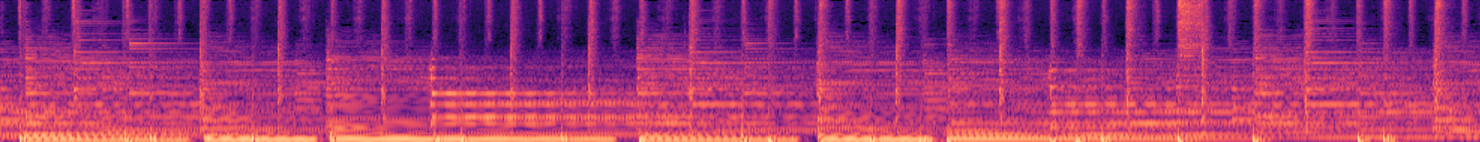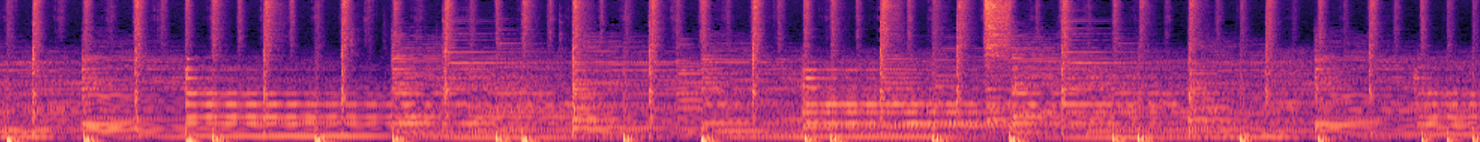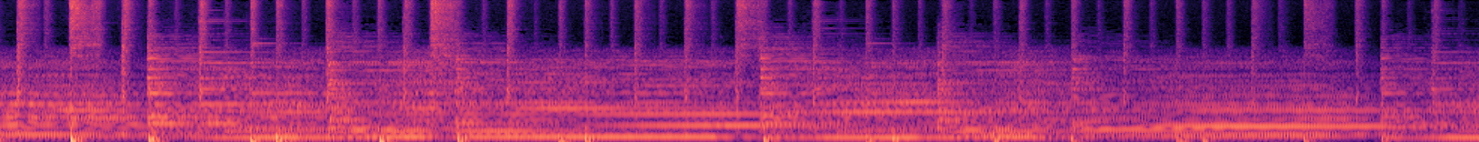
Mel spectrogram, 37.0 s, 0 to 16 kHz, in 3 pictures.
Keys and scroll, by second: 2.2 ctrl+c, 2.5 ctrl+shift+v, 9.8 Up, 10.8 ctrl+x, 10.9 ctrl+shift+v, 20.1 ctrl+z, 25.7 ctrl+z, 33.2 ctrl+-, 33.3 ctrl+0, 33.6 ctrl+=, 33.8 space, 36.6 ctrl+c, 36.7 ctrl+v.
